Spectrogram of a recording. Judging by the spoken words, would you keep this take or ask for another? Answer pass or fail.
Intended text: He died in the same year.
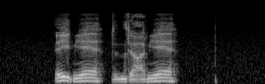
fail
